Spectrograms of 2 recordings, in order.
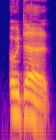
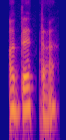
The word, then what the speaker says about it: Odette: Oh oh also Odette, how do you say her name? Is is it Odette? Well, if you look at the ballet, it's Odette. But in English just Just say Odette.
